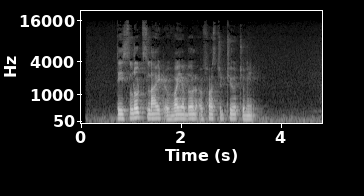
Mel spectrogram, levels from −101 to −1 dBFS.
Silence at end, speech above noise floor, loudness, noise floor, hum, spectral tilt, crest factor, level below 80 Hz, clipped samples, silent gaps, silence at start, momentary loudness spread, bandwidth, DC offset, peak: 1.35 s; 29 dB; -29 LUFS; -58 dBFS; none; -7.5 dB/octave; 20 dB; -60 dBFS; under 0.1%; none; 0.7 s; 7 LU; 16 kHz; under 0.1%; -12 dBFS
